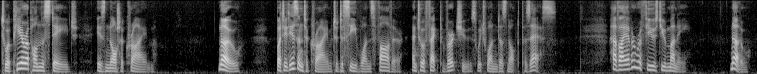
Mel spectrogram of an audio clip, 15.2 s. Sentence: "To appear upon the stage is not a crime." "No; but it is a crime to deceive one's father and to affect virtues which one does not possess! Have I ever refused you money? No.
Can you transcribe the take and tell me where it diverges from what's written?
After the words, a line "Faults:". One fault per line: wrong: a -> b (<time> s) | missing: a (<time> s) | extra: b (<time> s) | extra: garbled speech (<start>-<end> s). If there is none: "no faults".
"To appear upon the stage is not a crime." "No; but it isn't a crime to deceive one's father and to affect virtues which one does not possess! Have I ever refused you money? No.
Faults:
wrong: is -> isn't (5.8 s)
